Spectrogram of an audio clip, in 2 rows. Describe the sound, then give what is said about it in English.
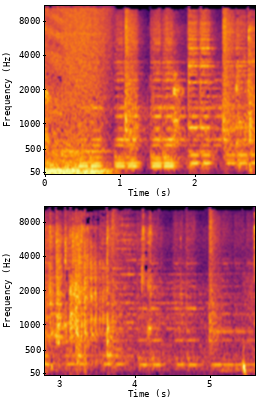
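A short, punchy opening billboard jingle for the Top 10 segment of The Morning Rush on Monster RX 93.1: bright metallic clinks and clattering hits over repeated tonal stabs, loud, with no voices. “And, you know, every time I hear our OBB, our top 10 OBB, yung da da da da”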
